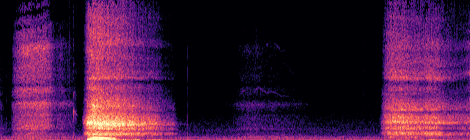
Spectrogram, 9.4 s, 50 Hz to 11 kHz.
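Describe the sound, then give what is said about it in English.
Deep breaths are taken during a breathing exercise: three breathy breaths separated by quiet pauses. The first is soft, the second is loud and forceful, and the last is moderate and drawn out. “I'm going to do 2 more breaths.”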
